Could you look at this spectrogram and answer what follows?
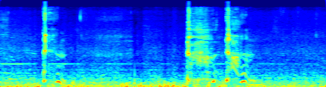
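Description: Two or three short, sharp coughs over loud low rumbling background noise; an ordinary brief cough.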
